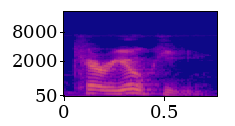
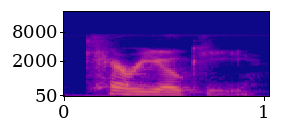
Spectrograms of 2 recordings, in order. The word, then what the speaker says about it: karaoke: I hate God okay notice my pronunciation karaoke that's maybe a more many English speakers pronounce it karaoke why I don't know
